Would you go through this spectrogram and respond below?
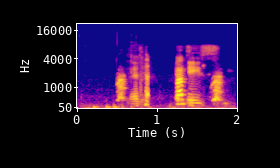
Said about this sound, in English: Dog, shut up.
